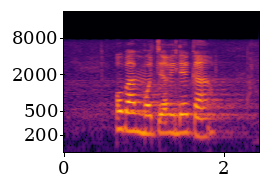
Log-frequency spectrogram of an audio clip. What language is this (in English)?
Northern Sotho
